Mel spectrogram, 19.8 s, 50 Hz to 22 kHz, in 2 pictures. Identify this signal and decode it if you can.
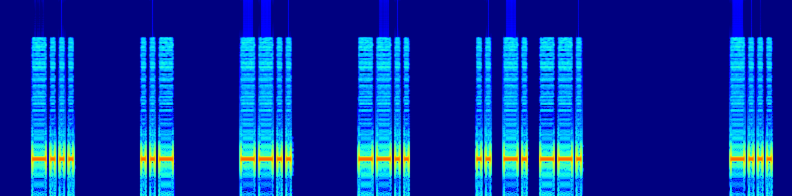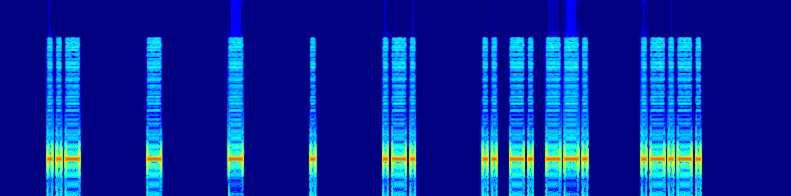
Morse code, heard as a keyed tone, about 21 wpm, 800 Hz. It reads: B U Z Z ING B U T T E R ING <AR>
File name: Special INGs / Special INGs-mp3s / Slow ing @20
